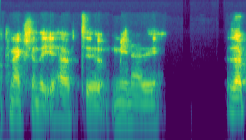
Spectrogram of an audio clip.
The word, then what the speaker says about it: Minari: mentioned the personal connection that you have to Minari. Is that pronounced correctly?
